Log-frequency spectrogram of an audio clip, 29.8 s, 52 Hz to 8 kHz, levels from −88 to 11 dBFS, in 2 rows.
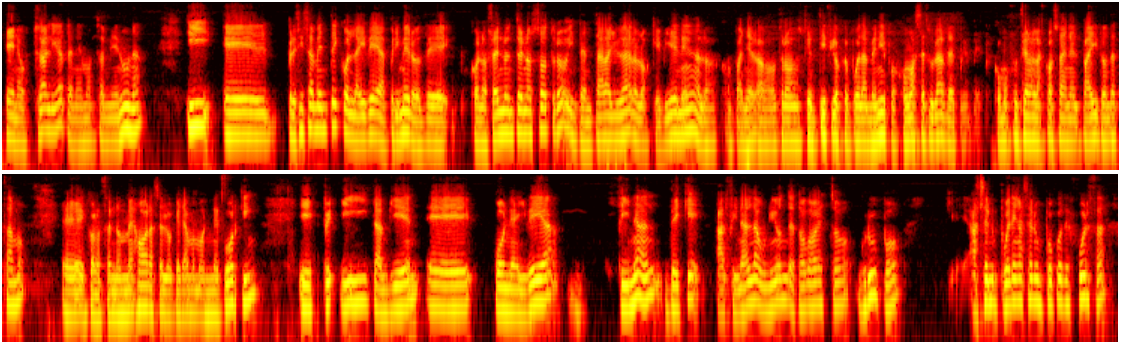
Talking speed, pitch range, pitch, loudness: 160 wpm, 120-165 Hz, 140 Hz, -20 LUFS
